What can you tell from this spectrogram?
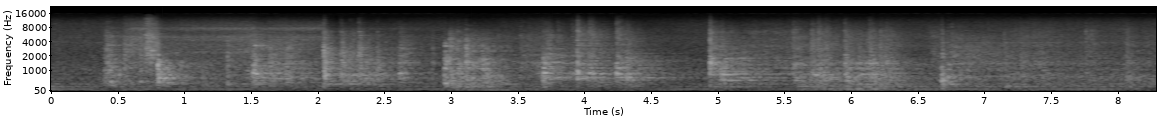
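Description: Irregular metal clanks and scrapes of steel fender channel against a rotary compression bending machine as parts are loaded and bent, over the machine's steady low hum.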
